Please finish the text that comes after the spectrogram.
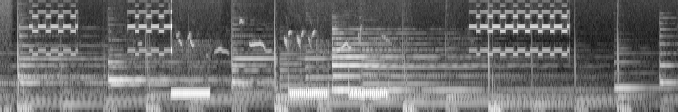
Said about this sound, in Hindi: रिंग जा रही है।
